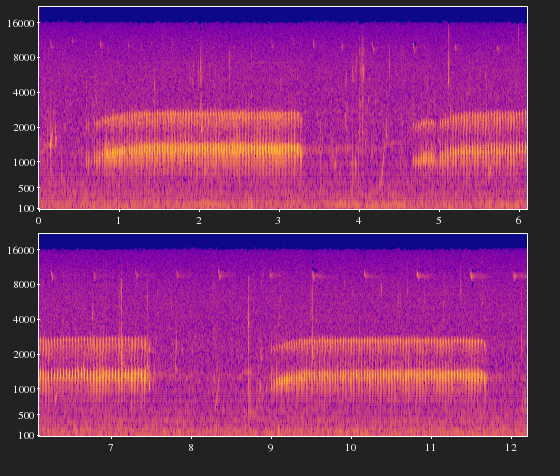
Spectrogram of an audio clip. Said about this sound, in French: Est-ce que vous pourriez nous parler du crapaud vert, s'il vous plaît ? On va l'écouter d'abord.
